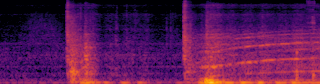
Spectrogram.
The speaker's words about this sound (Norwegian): Vi har hev-senk her. Det er ikke så sexy lyd,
